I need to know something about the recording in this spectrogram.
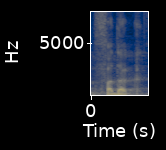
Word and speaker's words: فدک: المنیر میں لکھا ہے۔ فدق لفظ غلط ہے، جو لوگ کہتے ہیں فدق، یہ غلط لفظ ہے، اصل لفظ اس کا جو صحیح تلفظ ہے، کریکٹ پروناؤنسیشن یا پروننسیشن جو بھی ہے وہ ہے فدق بے فتح الفاء والدال، فدق۔ بلدتن، یہ ایک شہر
